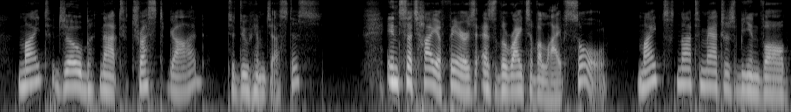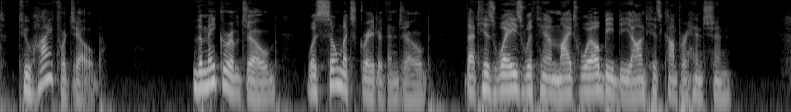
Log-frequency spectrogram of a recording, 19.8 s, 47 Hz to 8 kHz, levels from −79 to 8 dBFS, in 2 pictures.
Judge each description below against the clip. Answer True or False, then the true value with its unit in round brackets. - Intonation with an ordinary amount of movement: False (5.8 semitones)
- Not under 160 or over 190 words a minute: False (150 wpm)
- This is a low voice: True (125 Hz)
